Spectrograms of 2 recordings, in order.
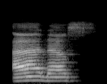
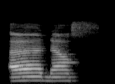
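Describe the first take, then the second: No difference in how they are said.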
